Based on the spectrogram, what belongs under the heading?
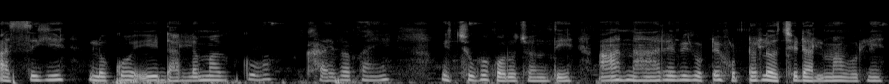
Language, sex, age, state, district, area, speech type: Odia, female, 30-45, Odisha, Ganjam, urban, spontaneous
